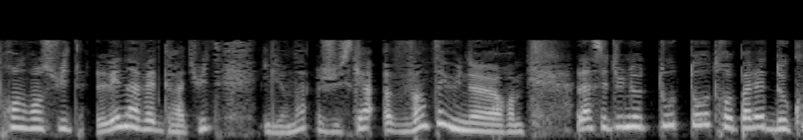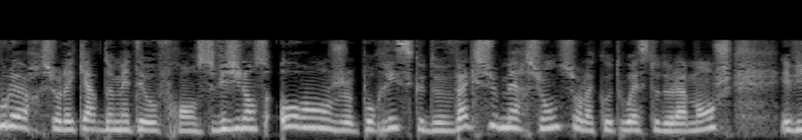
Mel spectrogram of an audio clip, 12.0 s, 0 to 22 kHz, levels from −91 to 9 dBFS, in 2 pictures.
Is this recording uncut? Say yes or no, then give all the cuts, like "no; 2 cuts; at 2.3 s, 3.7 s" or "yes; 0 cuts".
yes; 0 cuts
